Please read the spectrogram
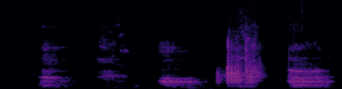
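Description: A person breathing hard in quick, heavy exhales, about five in a row, panting from the effort of a cardio interval.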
